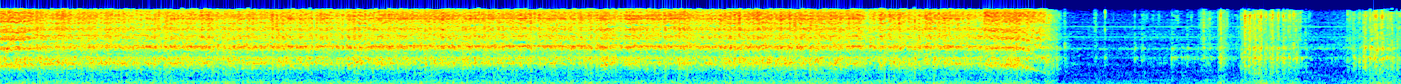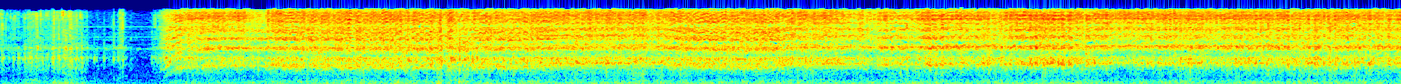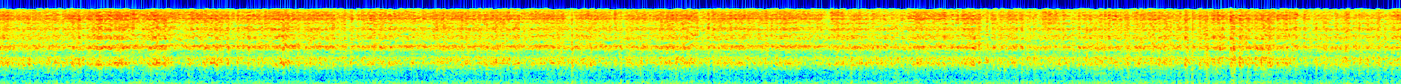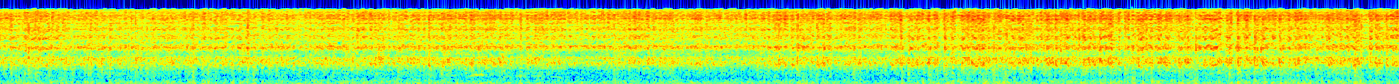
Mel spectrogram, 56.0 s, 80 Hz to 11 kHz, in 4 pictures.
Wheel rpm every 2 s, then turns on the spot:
230, 230, 230, 230, 230, 60, 10, 30, 190, 220, 220, 230, 230, 230, 230, 240, 240, 230, 230, 230, 230, 230, 230, 230, 230, 230, 230, 240.
10-14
